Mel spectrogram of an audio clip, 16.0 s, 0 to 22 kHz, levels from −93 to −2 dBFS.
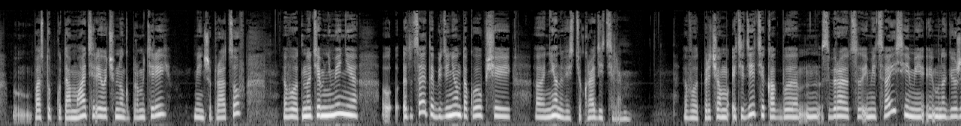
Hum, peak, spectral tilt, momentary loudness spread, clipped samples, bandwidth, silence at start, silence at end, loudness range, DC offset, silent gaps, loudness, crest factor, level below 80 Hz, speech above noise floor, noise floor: none; -4 dBFS; -4.5 dB/octave; 13 LU; under 0.1%; 16.5 kHz; 0 s; 0 s; 6 LU; under 0.1%; none; -18 LUFS; 16 dB; -56 dBFS; 40 dB; -58 dBFS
